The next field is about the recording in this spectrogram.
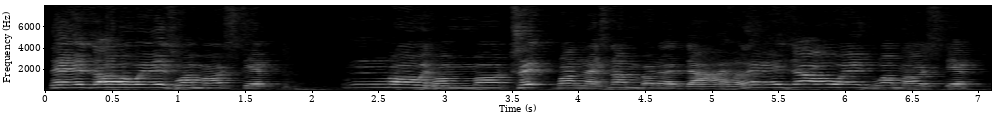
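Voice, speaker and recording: A woman's voice: a little high, unhurried, close to an everyday voice. A woman playing a worldly, breezy scavenger in a theatrical play reading, with a declamatory delivery. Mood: encouraging. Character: worldly, breezy scavenger and wanderer who loves trash. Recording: roomy sound with faint noise.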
